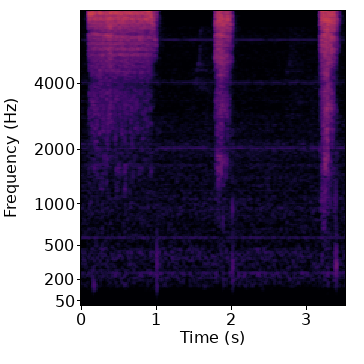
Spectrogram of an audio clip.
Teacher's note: The tip of the tongue goes very, very close to the teeth ridge, not touching it, leaving a small gap so that the air that is coming out from the lungs passes through this with slight audible friction.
